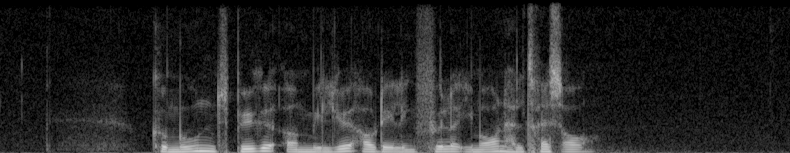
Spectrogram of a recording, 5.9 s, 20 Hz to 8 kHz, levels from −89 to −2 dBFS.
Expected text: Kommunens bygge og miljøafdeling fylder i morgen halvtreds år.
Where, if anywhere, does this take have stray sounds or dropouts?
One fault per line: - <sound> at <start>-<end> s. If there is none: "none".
none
